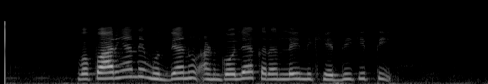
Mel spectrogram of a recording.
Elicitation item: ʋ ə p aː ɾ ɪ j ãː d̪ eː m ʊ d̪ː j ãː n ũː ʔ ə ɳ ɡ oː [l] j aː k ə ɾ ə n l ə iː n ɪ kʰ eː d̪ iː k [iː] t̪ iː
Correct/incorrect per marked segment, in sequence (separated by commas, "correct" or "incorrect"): correct, correct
